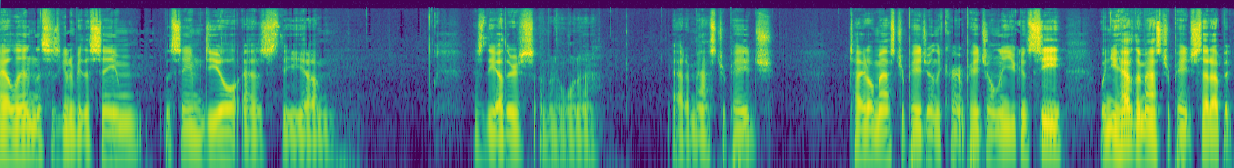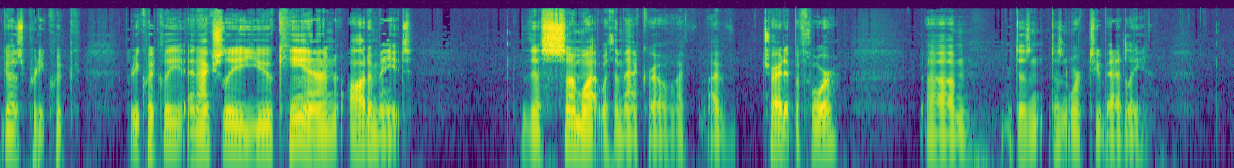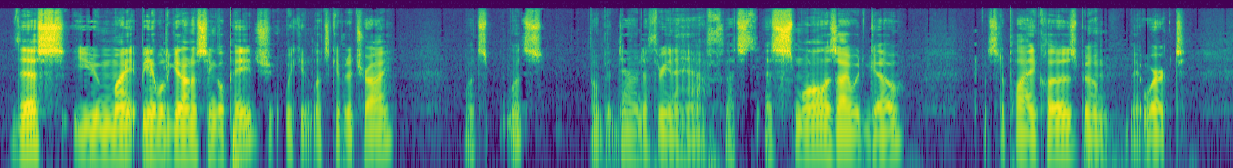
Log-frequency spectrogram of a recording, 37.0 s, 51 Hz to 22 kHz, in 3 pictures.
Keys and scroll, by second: 19.8 alt+shift+], 23.8 ctrl+-, 25.6 ctrl+=, 27.1 ctrl+shift+l.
